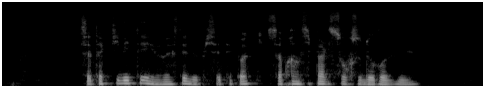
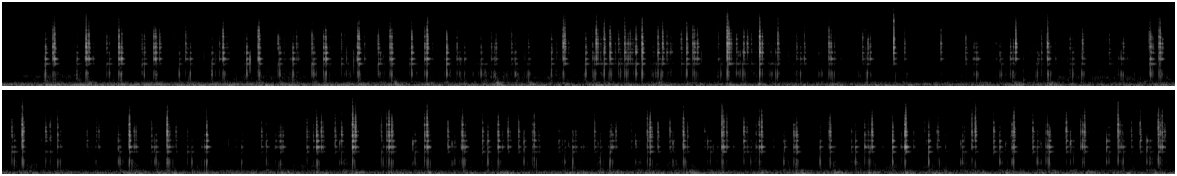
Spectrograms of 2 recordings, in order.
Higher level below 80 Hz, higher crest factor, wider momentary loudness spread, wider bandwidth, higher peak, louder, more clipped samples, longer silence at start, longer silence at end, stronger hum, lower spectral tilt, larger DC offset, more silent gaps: second, -66 dBFS vs -52 dBFS; second, 18 dB vs 32 dB; second, 7 LU vs 17 LU; second, 15.5 kHz vs over 20 kHz; second, -18 dBFS vs -8 dBFS; first, -35 LUFS vs -38 LUFS; neither; first, 0.8 s vs 0 s; first, 0.65 s vs 0 s; neither; first, -7 dB/octave vs -1 dB/octave; neither; neither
